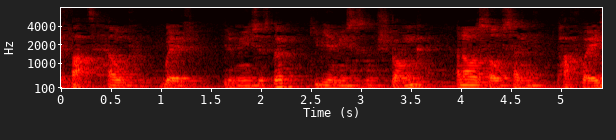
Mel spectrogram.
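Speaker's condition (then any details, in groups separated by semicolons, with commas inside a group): No condition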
